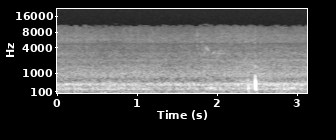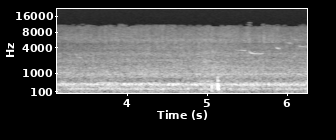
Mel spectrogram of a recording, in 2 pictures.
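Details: Honey bees buzzing at their hive during the first inspection of 2020, six days after nucs were installed. A steady, even low hum fills the whole stretch, broken only by two brief sharp clicks.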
